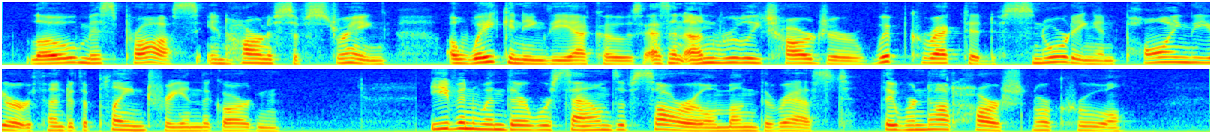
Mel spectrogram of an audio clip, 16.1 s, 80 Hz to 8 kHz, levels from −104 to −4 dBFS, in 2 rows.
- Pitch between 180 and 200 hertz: Yes, medium, 185 Hz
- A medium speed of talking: Yes, average, 165 wpm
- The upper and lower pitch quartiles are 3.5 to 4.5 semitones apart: Yes, average, 4.1 semitones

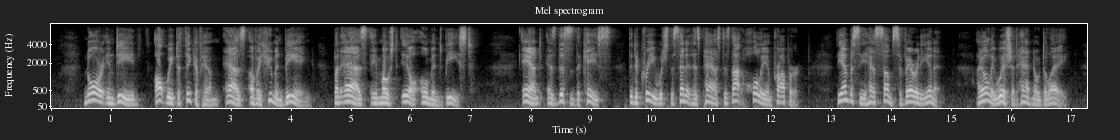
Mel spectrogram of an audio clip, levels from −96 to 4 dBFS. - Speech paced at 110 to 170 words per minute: No, average, 180 wpm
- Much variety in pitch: Yes, wide, 6.3 semitones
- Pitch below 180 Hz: Yes, medium, 140 Hz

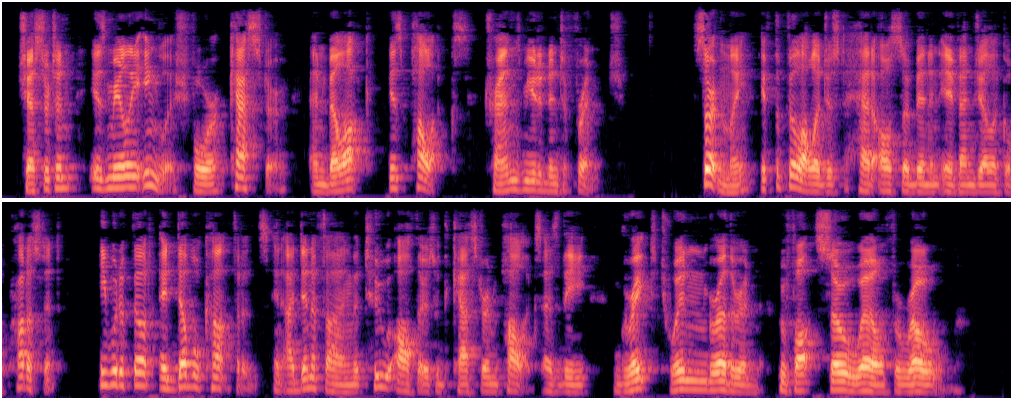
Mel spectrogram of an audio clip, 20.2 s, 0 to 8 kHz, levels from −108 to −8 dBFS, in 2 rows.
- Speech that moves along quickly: No, average, 150 wpm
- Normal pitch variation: No, wide, 7.3 semitones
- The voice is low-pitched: Yes, low, 130 Hz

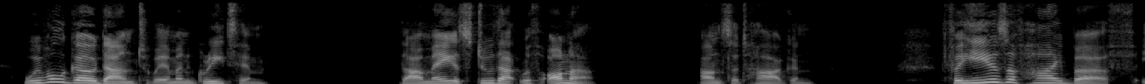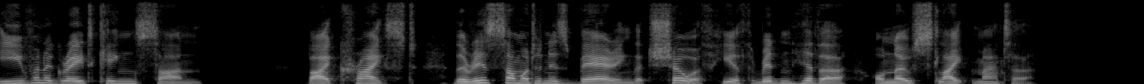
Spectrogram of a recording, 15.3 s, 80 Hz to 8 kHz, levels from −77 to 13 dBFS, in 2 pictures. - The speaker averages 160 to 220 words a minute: Yes, average, 180 wpm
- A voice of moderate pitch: Yes, medium, 180 Hz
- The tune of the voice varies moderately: No, wide, 6.1 semitones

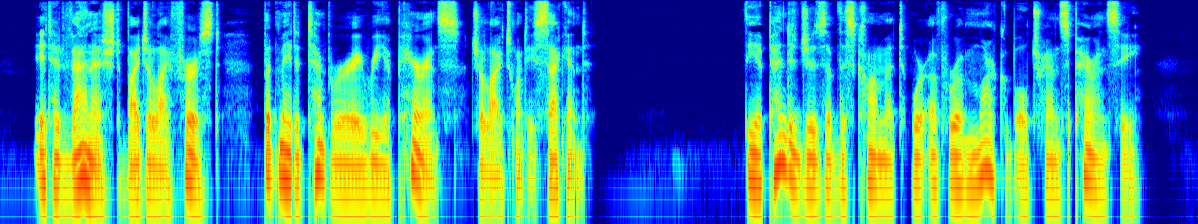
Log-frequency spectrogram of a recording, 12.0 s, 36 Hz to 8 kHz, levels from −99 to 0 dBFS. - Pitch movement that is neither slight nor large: Yes, average, 4.1 semitones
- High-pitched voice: No, very low, 85 Hz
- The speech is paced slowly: Yes, slow, 110 wpm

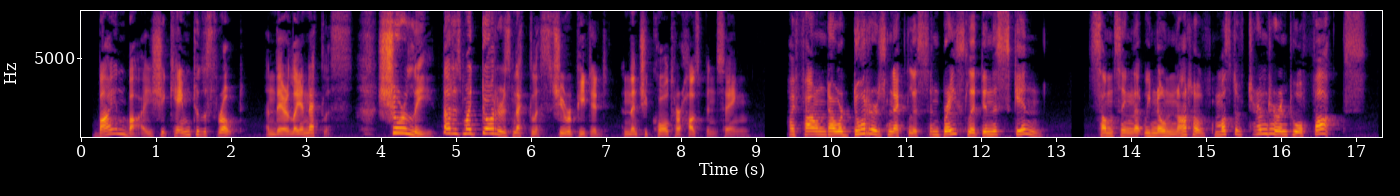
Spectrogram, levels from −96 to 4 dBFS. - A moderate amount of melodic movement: No, wide, 7.1 semitones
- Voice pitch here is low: No, high, 200 Hz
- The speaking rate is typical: Yes, average, 180 wpm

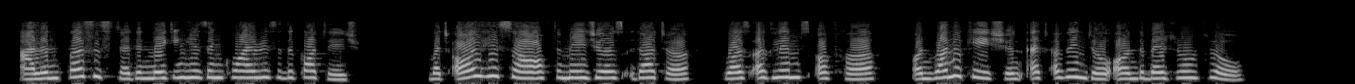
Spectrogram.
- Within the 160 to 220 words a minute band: No, average, 140 wpm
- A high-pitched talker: Yes, very high, 295 Hz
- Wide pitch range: No, average, 3.1 semitones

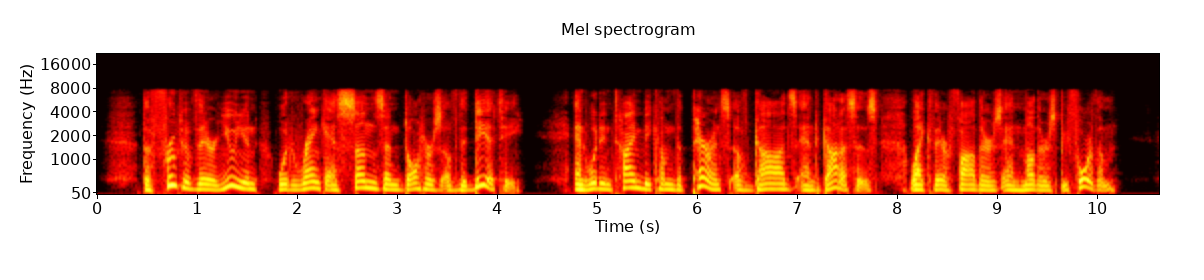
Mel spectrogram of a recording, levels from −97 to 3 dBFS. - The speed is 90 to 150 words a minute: No, average, 180 wpm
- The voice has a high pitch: No, medium, 140 Hz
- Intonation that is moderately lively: Yes, average, 3.6 semitones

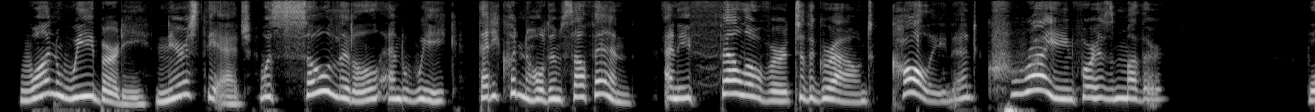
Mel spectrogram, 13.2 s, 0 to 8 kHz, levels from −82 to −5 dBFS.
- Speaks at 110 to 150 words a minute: Yes, slow, 135 wpm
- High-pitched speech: Yes, very high, 255 Hz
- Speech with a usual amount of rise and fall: No, wide, 5.9 semitones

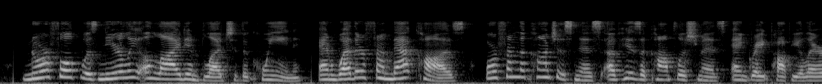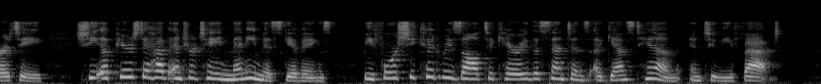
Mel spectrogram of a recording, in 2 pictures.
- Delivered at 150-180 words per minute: Yes, average, 160 wpm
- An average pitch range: No, wide, 7.4 semitones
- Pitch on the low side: No, high, 240 Hz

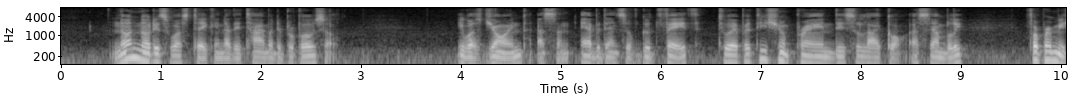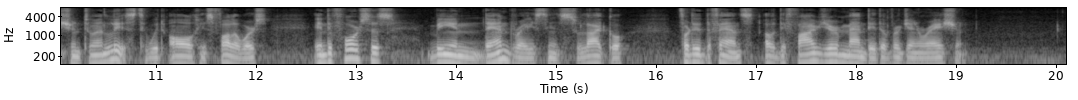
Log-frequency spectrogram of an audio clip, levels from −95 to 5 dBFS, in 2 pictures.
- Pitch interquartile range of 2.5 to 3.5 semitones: No, average, 4.4 semitones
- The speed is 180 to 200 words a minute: No, average, 155 wpm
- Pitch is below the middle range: Yes, low, 100 Hz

